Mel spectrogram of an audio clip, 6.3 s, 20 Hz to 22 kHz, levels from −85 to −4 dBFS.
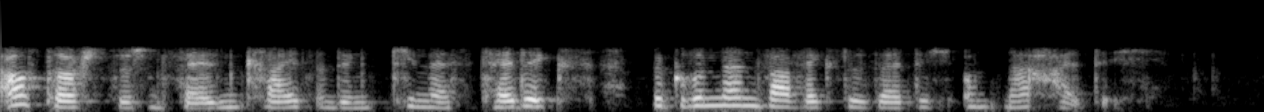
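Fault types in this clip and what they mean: iLBC codec: narrowband, slightly rough and synthetic speech with plainly audible coding damage, nothing above about 3.8 kHz, from independently coded 20 ms frames at 15.2 kbps.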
